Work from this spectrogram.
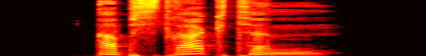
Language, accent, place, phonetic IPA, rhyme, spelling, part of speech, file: German, Germany, Berlin, [apˈstʁaktəm], -aktəm, abstraktem, adjective, De-abstraktem.ogg
- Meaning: strong dative masculine/neuter singular of abstrakt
